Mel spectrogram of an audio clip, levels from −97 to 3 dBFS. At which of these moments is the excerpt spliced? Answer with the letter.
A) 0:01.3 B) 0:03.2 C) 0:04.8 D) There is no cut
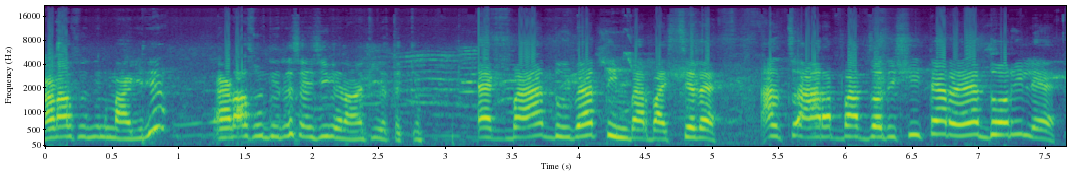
B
